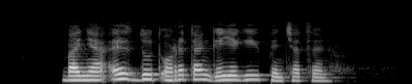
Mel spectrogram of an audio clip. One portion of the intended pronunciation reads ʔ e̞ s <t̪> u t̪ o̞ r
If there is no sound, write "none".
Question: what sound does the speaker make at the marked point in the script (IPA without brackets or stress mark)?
d̪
